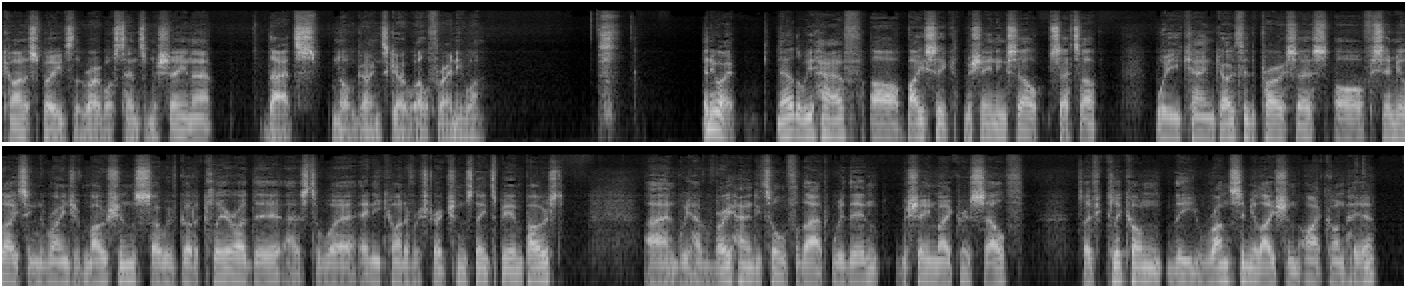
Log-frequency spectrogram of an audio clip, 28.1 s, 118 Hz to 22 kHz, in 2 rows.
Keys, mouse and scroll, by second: 6.0 click, 27.6 click.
